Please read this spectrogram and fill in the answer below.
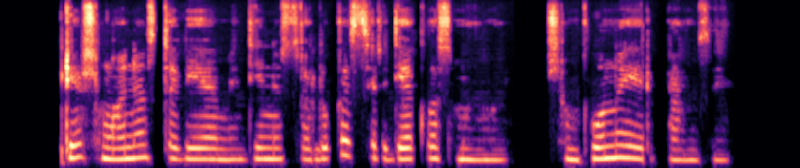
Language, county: Lithuanian, Vilnius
